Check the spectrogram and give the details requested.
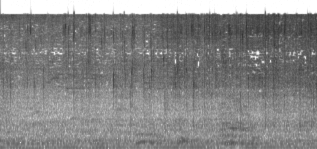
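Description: Onion, ginger and garlic paste frying in hot oil in a kadhai: a steady sizzle full of small crackles that grows a little louder in the second half.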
